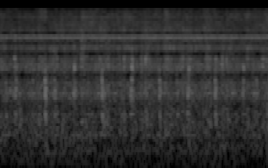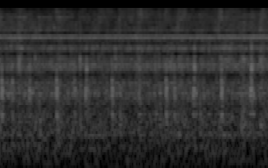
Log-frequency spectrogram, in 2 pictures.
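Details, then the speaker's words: Polish school steam mill engine run by gas-fired boiler, overdriving a workshop lineshaft, throttle opened fully: quick even exhaust chuffs about three per second over soft hiss; running well, not yet on governor, could go faster. "balls-to-the-wall right there well the governor it's not even on the governor yet it can go a lot faster than that"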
